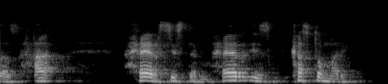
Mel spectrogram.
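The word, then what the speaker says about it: Xeer: system is the hair x in somalia is pronounced as hair system hair is customary it's traditional hair can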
